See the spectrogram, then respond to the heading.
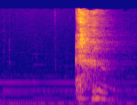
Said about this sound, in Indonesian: Duh batuk lagi Suara batuk gue kedengaran kagak Tuh kan tes-tes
